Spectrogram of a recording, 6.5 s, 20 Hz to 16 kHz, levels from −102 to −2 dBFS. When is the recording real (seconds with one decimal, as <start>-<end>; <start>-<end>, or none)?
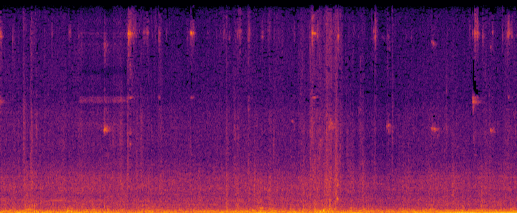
0.0-1.0; 1.6-6.5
